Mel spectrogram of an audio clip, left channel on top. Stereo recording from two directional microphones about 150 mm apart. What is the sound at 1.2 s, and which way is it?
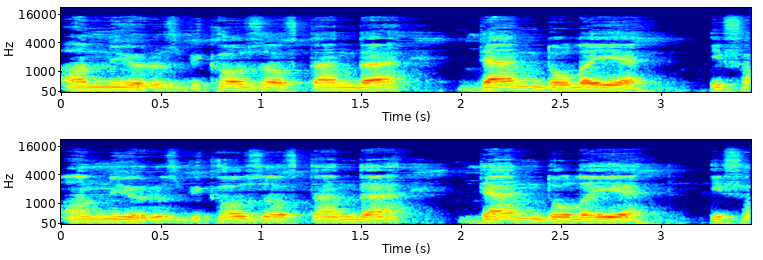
Speech, 70° left (ahead or behind).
